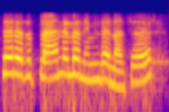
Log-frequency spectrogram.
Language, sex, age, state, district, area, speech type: Kannada, female, 30-45, Karnataka, Bangalore Urban, rural, conversation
